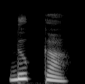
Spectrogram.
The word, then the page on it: ದುಕ್ಕ: dukka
